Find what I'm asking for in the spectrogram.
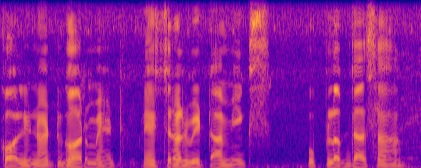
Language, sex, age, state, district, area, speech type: Goan Konkani, male, 18-30, Goa, Ponda, rural, read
